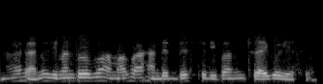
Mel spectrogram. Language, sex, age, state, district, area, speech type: Assamese, male, 30-45, Assam, Majuli, urban, conversation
